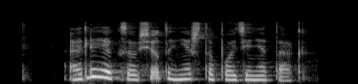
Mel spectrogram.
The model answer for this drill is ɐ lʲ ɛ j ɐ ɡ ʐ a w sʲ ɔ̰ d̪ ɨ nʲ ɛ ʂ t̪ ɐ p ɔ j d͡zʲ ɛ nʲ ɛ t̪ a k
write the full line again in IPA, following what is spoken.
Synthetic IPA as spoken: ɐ lʲ ɛ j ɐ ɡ z a w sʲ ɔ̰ d̪ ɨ nʲ ɛ ʂ t̪ ɐ p ɔ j d͡zʲ ɛ nʲ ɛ t̪ a k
